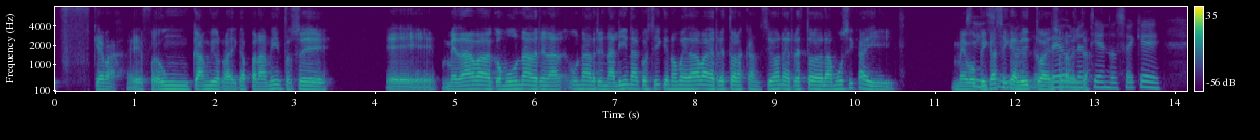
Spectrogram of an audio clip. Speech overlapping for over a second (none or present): present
